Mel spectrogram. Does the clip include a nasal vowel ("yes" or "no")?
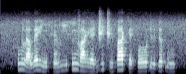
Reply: yes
